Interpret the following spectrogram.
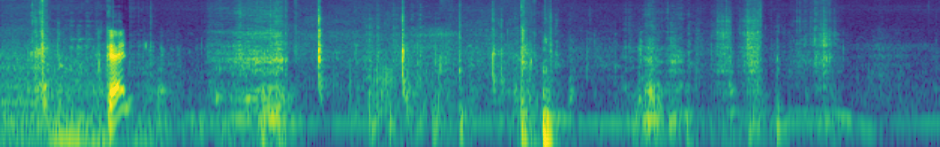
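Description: Scattered clicks, knocks and small rustles of handling inside an open safari vehicle, over a low steady hum.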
